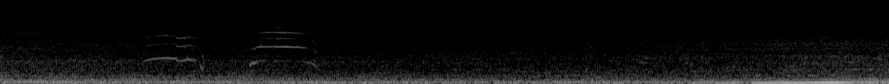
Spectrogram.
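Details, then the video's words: Hungry kittens on a freezing street meowing desperately for their mother: two short, high meows with a rising-then-falling pitch, about a second apart, near the start over a steady low traffic rumble that swells toward the end. "The Heart-Wrenching Meows of Hungry Kittens Calling Their Mother!"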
